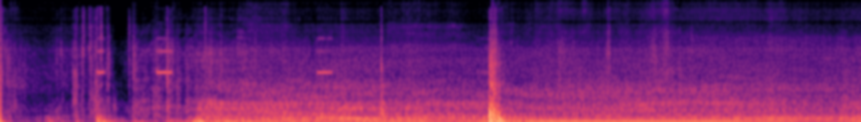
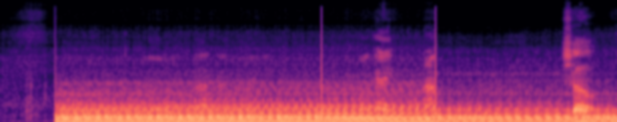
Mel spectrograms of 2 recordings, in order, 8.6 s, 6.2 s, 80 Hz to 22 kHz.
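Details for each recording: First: 2016 Nissan Maxima after DIY welding repair of rusted exhaust: starter whirs, engine catches and settles into smooth, steady idle with no puffing or ticking from the exhaust; quiet. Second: 2016 Nissan Maxima, 301,000 miles: loud, deep raspy drone at steady idle, far louder than stock; exhaust pipe rotted through with a large hole on top; exhaust leak.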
